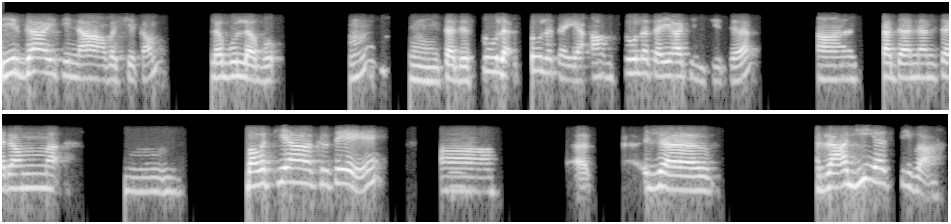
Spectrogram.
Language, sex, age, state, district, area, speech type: Sanskrit, female, 60+, Tamil Nadu, Chennai, urban, conversation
